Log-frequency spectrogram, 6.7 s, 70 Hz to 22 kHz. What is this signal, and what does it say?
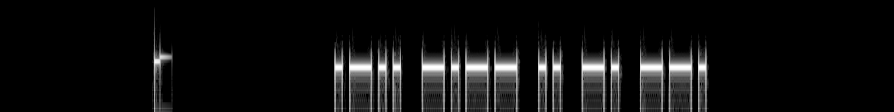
Morse code, heard as a keyed tone, about 22 wpm, 700 Hz. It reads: LYING
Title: ING Suffix - Top 100 Words with Base Words 22wpm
